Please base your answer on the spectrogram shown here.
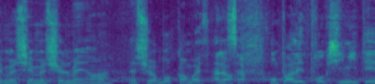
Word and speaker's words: Bourg-en-Bresse: deux jours au maire sur la ville de bourg-en-bresse il faut prononcer comme ça vous êtes chargé de la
